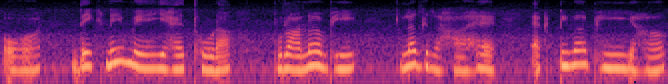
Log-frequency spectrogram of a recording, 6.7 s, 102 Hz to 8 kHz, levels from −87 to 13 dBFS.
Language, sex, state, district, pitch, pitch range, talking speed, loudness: Hindi, female, Himachal Pradesh, Shimla, 235 Hz, 225-260 Hz, 115 wpm, -14 LUFS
